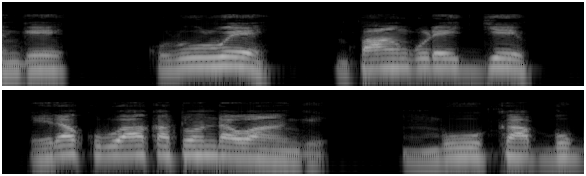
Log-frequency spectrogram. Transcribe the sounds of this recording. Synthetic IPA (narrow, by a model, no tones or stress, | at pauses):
ŋɡe̞ | kululwe̞ | m̩paːŋɡule̞ɟːe̞ː | ɾakulwaːkato̞ːndawaːŋɡe̞̰ | mbuːkabuɡ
